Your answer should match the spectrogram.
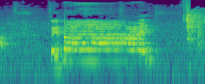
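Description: Only speech: a woman's voice calling a drawn-out, sing-song "bye-bye" (Thai "บ๊ายบาย"), held on a steady pitch for about a second.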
